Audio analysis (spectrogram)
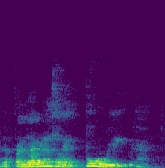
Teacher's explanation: Lleva la mayor intensidad en la sílaba pu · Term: sílaba tónica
